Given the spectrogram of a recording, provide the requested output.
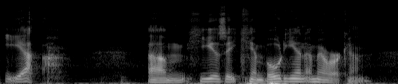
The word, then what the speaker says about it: Ear: His family name is spelled E-A-R. I assume it's pronounced Ia.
